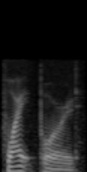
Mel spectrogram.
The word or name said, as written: whiteboard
